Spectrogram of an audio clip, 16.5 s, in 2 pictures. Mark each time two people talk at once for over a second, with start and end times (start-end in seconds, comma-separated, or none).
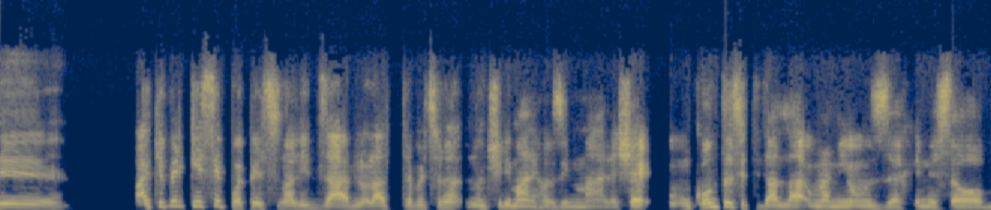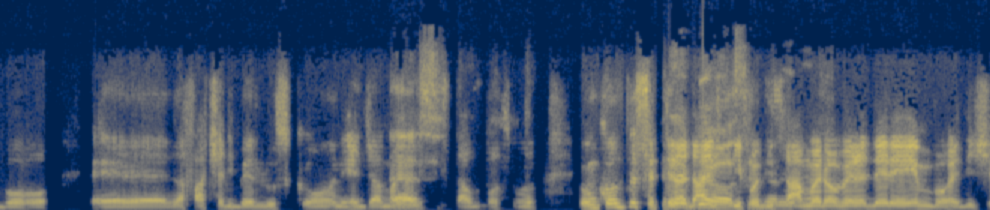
13.8-15.0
